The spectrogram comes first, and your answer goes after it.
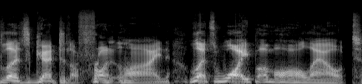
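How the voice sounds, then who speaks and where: A put-on character voice from a man, pitched very deep and low, moving fairly slowly. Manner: aggressive, battle-ready.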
